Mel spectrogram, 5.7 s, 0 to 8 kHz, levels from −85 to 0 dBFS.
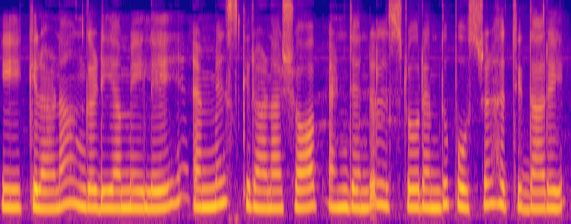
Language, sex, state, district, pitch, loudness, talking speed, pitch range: Kannada, female, Karnataka, Bidar, 240 Hz, -17 LUFS, 135 wpm, 230-255 Hz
